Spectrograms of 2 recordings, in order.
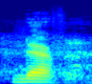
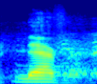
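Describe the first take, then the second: No difference in how they are said.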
